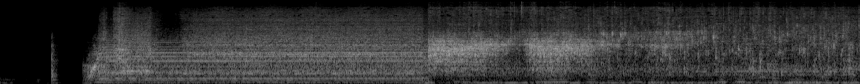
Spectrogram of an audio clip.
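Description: After a brief click, as a pump on a smart water barrel is switched on by a Wi-Fi socket, water gushes out steadily with a low motor-like hum underneath, shifting partway through into a brighter, splashing pour that continues to the end.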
